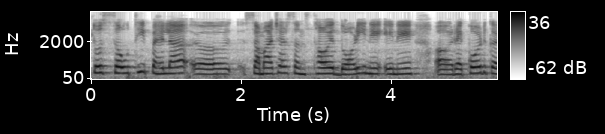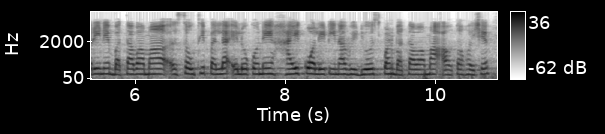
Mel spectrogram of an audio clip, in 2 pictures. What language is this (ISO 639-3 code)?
guj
